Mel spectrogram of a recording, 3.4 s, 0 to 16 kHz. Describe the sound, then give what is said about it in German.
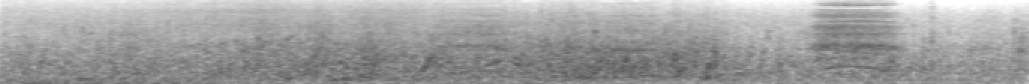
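Icy water masses crash over a ship and break it in two: a loud, steady rushing roar of surging water, with a brief brighter splash burst near the end, and no voices. “Die Möwen flogen kreischend auf. Und eisige Wassermassen brachen die Hurricane in 2 Teile.”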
